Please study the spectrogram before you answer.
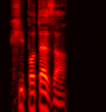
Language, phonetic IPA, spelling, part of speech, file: Polish, [ˌxʲipɔˈtɛza], hipoteza, noun, Pl-hipoteza.ogg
